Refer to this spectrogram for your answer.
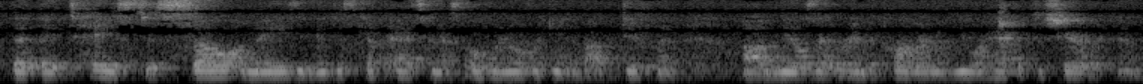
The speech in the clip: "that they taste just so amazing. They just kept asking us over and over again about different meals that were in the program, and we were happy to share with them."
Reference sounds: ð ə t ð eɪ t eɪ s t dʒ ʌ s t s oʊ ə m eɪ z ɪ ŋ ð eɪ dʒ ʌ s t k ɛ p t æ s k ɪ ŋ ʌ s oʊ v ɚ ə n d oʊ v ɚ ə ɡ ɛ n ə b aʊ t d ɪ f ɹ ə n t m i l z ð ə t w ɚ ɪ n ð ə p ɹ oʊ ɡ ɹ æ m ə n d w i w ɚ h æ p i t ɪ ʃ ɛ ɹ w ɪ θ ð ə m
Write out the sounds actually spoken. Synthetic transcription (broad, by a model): ð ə t ð eɪ t eɪ s t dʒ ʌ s s oʊ ə m eɪ z ɪ ŋ ð eɪ dʒ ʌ s k ɛ p t æ s k ɪ ŋ ʌ s oʊ v ɚ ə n oʊ v ɚ ə ɡ ɛ n ə b aʊ t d ɪ f ɹ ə n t m i l z ð ə t w ɚ ɪ n ð ə p ɹ oʊ ɡ ɹ æ m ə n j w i w ɚ h æ p i t ɪ ʃ ɛ ɹ w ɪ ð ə m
